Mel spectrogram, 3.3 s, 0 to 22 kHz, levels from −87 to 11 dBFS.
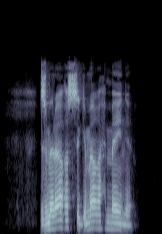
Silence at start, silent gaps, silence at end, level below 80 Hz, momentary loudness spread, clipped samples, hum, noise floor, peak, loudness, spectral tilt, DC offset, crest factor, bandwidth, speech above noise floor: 0.8 s; none; 0.65 s; -56 dBFS; 9 LU; under 0.1%; none; -82 dBFS; -2 dBFS; -16 LUFS; -3.5 dB/octave; under 0.1%; 18 dB; 7.8 kHz; 65 dB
